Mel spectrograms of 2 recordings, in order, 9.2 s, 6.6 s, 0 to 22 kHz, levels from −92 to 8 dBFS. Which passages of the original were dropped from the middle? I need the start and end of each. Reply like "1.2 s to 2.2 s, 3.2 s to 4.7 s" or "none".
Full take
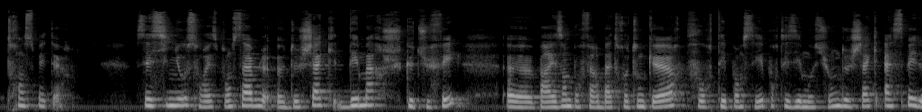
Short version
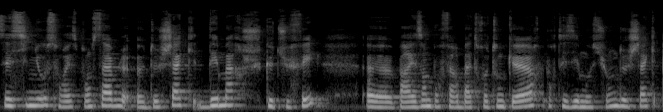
6.8 s to 7.7 s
